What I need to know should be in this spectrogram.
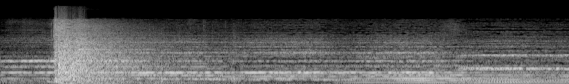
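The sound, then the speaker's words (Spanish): A single gunshot fired at point-blank range during an execution: one sharp, loud blast near the start, then fading over a steady tonal drone that continues to the end. “le disparó un tiro en la cabeza a quemarropa.”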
